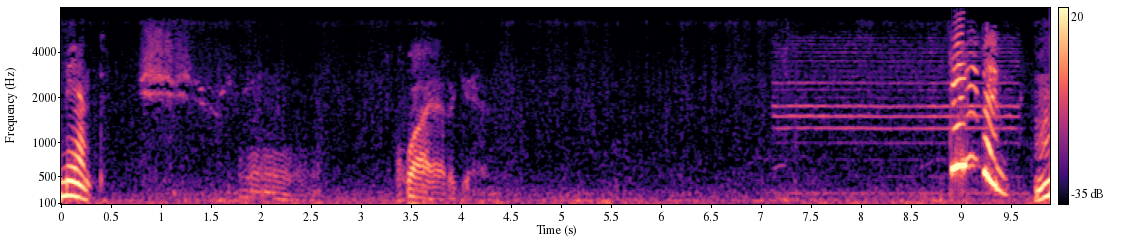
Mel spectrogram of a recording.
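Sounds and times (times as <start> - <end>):
speech: 0.0 - 1.0, 3.4 - 4.4, 8.9 - 9.8
cat purring: 1.6 - 3.1.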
